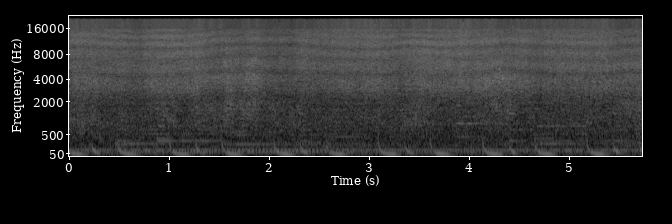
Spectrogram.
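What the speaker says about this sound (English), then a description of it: "let's go ahead and water all these pots" Water pours into dragon fruit plant pots outdoors, a steady broadband hissing rush that runs unbroken throughout, with faint low knocks underneath and no talking.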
